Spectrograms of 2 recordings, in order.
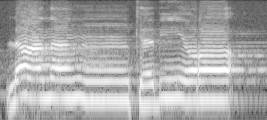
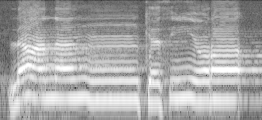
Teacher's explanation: وقرأ عاصم لعنا كبيرا بالباء الموحدة التحتية، وقرأ غيره بالثاء المثلثة الفوقية لعنا كثيرا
